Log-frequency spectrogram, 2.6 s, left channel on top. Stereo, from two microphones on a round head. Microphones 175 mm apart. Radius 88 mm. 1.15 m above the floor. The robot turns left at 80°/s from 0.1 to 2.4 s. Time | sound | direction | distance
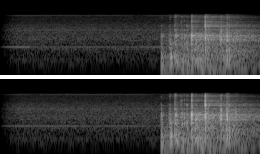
1.6 | crumpling | 20° right (ahead or behind) | 0.5 m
